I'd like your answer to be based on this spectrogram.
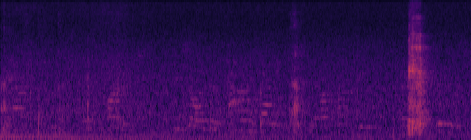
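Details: Single short, harsh cough from a pet named Tabs near the end, after a softer huff, over quiet room noise; poor-quality recording.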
